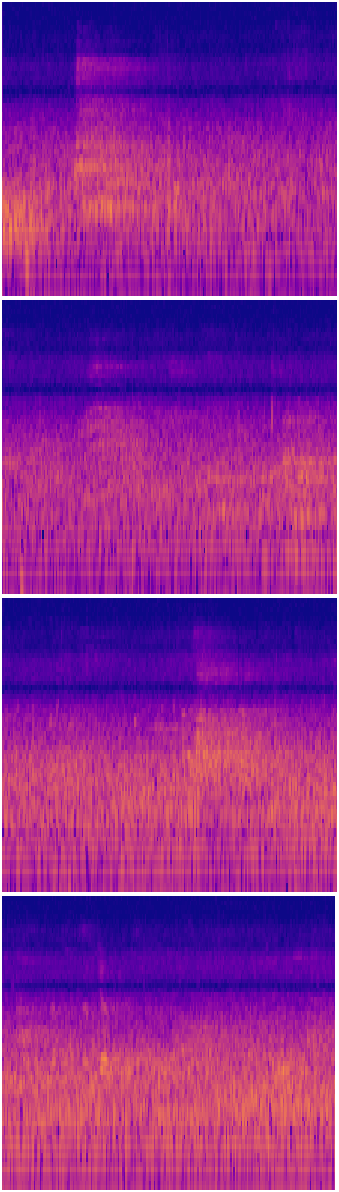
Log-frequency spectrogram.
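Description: Men murmur and talk quietly nearby.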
